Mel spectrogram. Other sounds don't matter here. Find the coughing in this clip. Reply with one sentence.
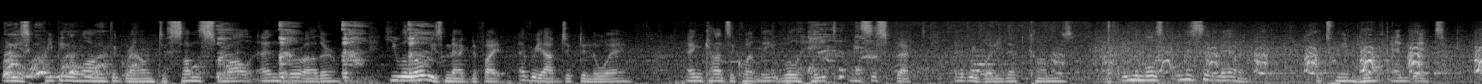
The coughing can be heard from 2.1 to 4.3 s and from 7.8 to 8.9 s.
